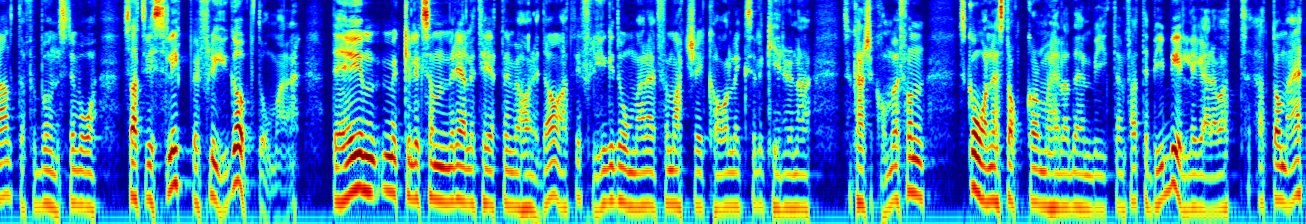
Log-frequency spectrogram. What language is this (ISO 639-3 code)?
swe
